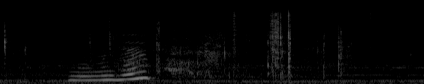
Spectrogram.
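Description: A short hummed vocal sound rising in pitch about a second in. It is followed by rustling and crinkling of paper sticker sheets being handled, with a few light clicks.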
